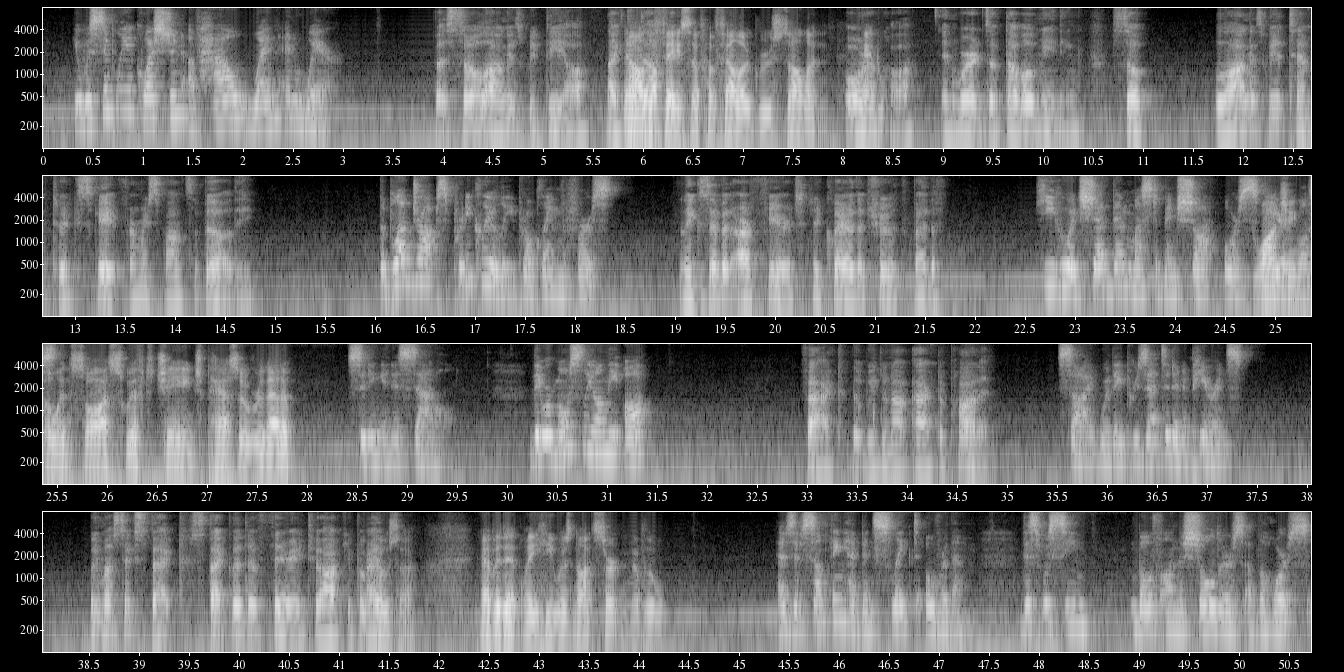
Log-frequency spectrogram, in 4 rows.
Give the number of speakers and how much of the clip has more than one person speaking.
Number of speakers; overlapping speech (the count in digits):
3, about 4%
